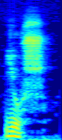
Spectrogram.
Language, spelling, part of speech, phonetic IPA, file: Polish, już, particle / adverb, [juʃ], Pl-już.ogg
